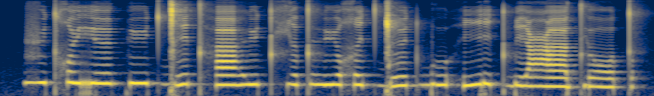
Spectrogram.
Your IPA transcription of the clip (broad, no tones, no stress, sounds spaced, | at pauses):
v y t χ y rʲ ø k y t ɡ͡ǀ e t h a ɦ y t ç ə t ɦ y χ i t ɡ͡ǀ ø t ɓ u h i ɾ i t ɓ e ʕ a tʲ ɔ t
